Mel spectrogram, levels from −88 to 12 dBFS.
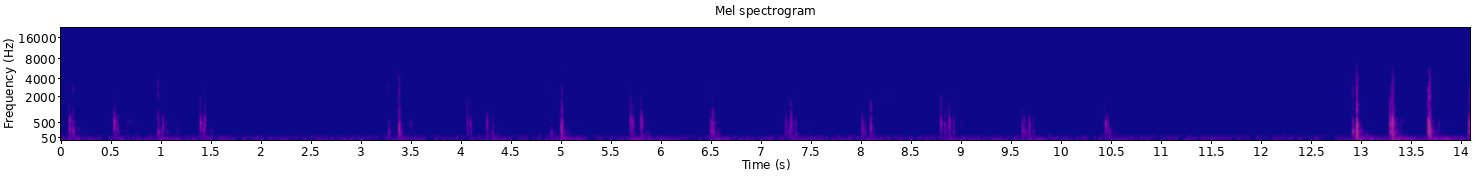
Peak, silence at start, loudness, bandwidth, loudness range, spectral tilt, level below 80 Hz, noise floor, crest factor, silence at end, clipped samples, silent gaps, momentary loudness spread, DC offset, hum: -26 dBFS; 0 s; -59 LUFS; 15.5 kHz; 10 LU; -6 dB/octave; -74 dBFS; -80 dBFS; 36 dB; 0 s; under 0.1%; none; 16 LU; under 0.1%; none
